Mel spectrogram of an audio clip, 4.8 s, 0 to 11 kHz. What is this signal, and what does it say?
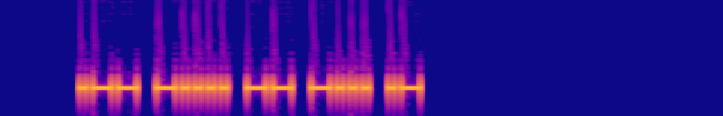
Morse code, heard as a keyed tone, about 28 wpm, 700 Hz. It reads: W6MBA
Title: USA Call Signs - 5 Characters - Repeated 2x - 28wpm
